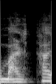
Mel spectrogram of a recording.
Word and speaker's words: 몰타: 아 오늘날의 몰타 공화국입니다. 그 저는 이제 몰타 공화국이라고 하는데 뭐 발음은 뭐 말타 이렇게 부르기도 하더라고요.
